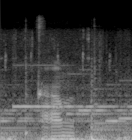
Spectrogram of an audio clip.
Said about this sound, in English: All right. Well, so this is my second episode of Drive Talk. As I drive in my car and I talk.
